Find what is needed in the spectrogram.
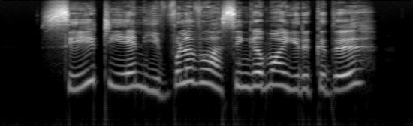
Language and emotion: Tamil, disgusted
